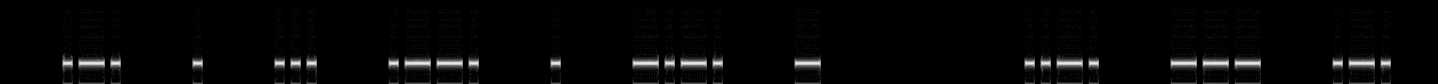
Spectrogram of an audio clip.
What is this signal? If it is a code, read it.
Morse code, heard as a keyed tone, about 15 wpm, spaced as for 8 wpm, 1000 Hz. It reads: RESPECT FOR
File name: qotdfiles / 8wpm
